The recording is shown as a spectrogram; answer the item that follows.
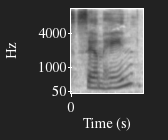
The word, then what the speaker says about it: Samhain: It's spelled Samhain, but it's pronounced Samhain.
